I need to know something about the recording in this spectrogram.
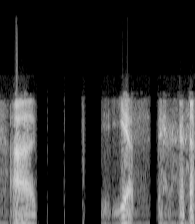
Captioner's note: laughter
